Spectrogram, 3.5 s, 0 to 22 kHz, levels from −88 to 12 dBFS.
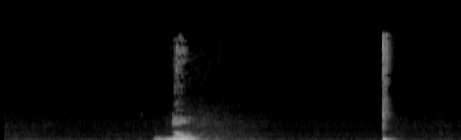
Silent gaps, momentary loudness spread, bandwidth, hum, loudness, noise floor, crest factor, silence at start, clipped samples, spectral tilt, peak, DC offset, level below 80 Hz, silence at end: none; 20 LU; 16.5 kHz; none; -29 LUFS; -76 dBFS; 22 dB; 1.15 s; under 0.1%; -6.5 dB/octave; -12 dBFS; under 0.1%; -68 dBFS; 0.5 s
